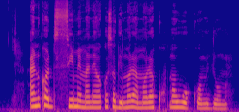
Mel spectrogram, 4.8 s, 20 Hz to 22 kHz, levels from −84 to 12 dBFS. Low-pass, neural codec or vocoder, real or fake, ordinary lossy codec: none; none; real; none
